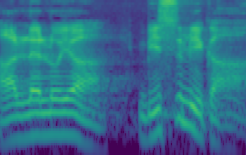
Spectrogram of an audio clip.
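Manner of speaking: deep put-on pious voice. Mocking hypocrites who sound holy: imitating a lowered pious voice. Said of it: "목소리 깔고".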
